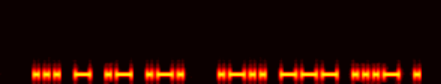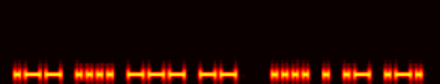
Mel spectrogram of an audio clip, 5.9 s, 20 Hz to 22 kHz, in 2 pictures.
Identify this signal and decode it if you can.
Morse code, heard as a keyed tone, about 34 wpm, 500 Hz. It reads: STAR LOVE WHOM HEAR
